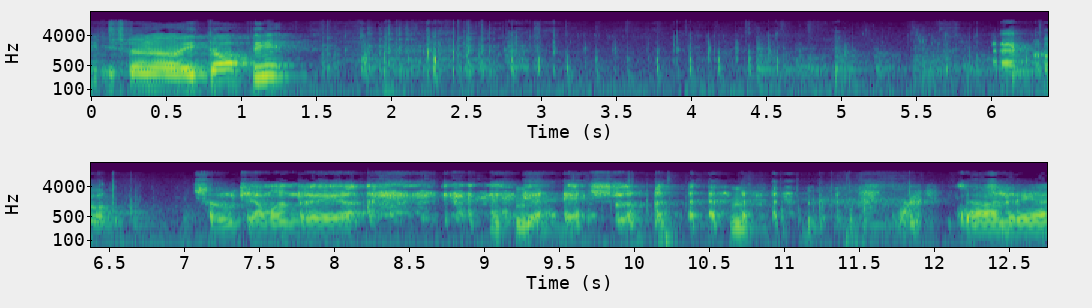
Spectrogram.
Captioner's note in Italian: Risate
